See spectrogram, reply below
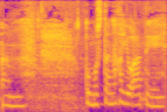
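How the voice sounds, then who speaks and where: A woman's voice: fairly high pitch, steady tone, slow pace, background noise. A woman acting a caring middle-aged mother and wife in a Filipino radio drama, with a Filipino accent. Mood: concerned.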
